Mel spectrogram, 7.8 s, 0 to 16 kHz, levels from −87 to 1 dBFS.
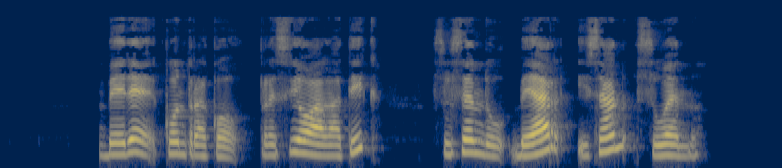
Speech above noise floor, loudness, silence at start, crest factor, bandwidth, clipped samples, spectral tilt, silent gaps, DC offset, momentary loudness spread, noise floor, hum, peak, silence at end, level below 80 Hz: over 65 dB; -24 LUFS; 1 s; 22 dB; 11.5 kHz; under 0.1%; -3 dB/octave; none; under 0.1%; 15 LU; under -90 dBFS; none; -4 dBFS; 0.85 s; -78 dBFS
